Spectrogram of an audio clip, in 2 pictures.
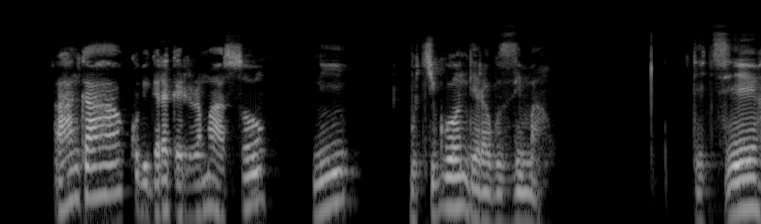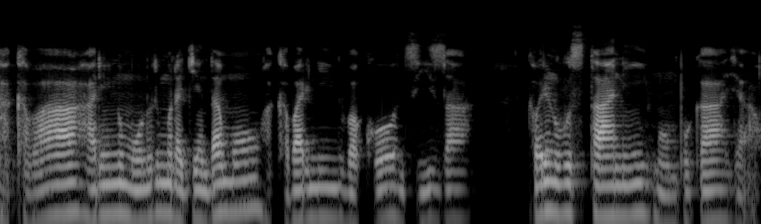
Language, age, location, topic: Kinyarwanda, 18-24, Kigali, government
